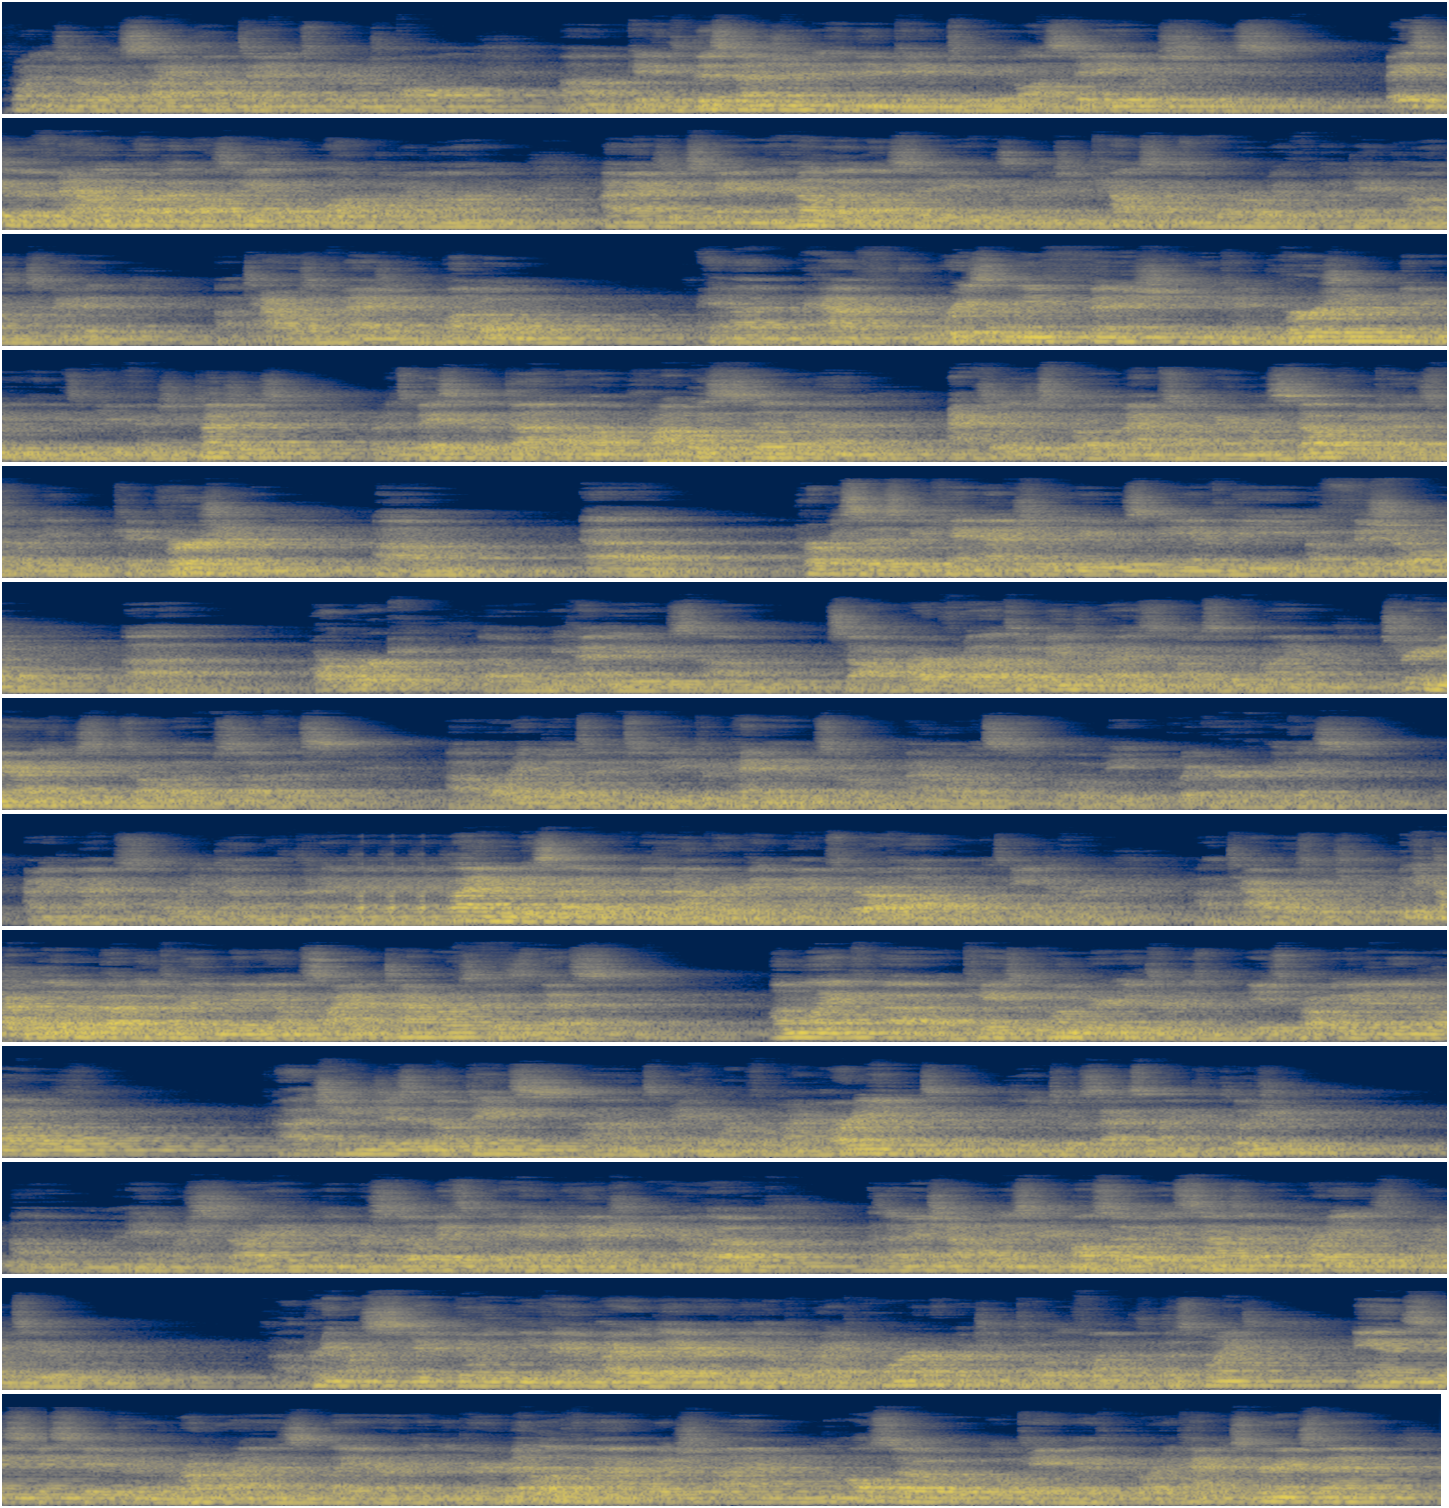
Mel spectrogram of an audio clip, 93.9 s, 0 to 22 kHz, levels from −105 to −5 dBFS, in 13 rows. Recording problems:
room echo; strong; dies away in 2.4 s
off-mic speech; far
audio stuttering; at 52 s and at 1:26

